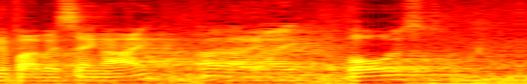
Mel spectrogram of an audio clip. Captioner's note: multiple Voices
